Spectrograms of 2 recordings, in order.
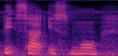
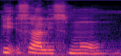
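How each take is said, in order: First: A glottal stop separates the two words. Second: The words run together with no glottal stop. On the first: The speaker calls it wrong. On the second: The speaker calls it right. "Cara membacanya ialah"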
